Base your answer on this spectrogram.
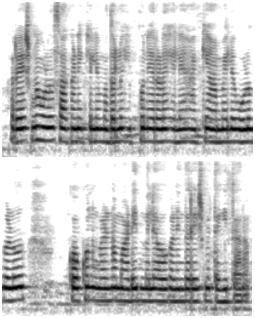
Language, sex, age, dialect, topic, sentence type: Kannada, female, 18-24, Dharwad Kannada, agriculture, statement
